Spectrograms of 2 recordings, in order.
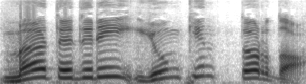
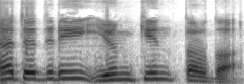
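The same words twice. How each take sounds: First: Slow careful repeat. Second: Careful model line. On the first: Teacher echoing the dialogue clip for learners, slowly. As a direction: say ما تدري يمكن ترضى slowly, every word clear. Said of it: "repeats the played Arabic line". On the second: Teacher stressing good pronunciation to students, slow and precise. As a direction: say ما تدری يمكن ترضى slowly, each sound exact. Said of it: "pronunciation آپ نے اس کی بڑی اچھے سے کرنی ہے". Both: Shown as a demonstration.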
